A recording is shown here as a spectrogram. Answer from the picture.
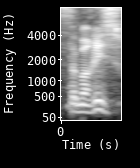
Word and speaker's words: tamaris: Le tamari, on prononce le S ou pas? Tamaris? Tamaris. Tamaris, on prononce.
